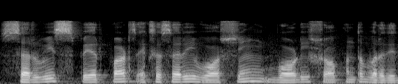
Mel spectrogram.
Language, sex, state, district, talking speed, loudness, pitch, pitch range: Kannada, male, Karnataka, Koppal, 165 wpm, -17 LUFS, 110 Hz, 105-125 Hz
